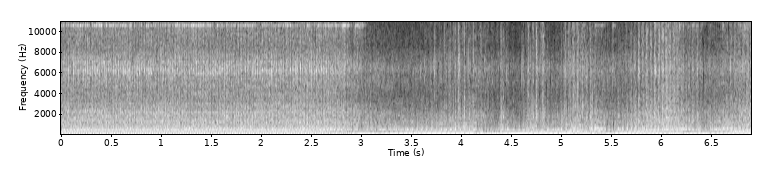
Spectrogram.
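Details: VW engine in Sterling kit car, first runs after static timing and adjusting loose valves: steady at first, then an uneven stumbling beat, rough running; owner plans to sort the wiring and is unsure the fuel pump works.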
